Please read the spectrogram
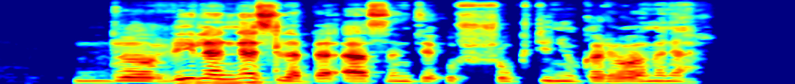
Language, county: Lithuanian, Vilnius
